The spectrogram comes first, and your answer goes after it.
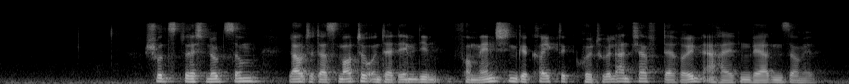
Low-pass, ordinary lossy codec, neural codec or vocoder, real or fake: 7.2 kHz; none; codec, 16 kHz, 0.8 kbps, ZipCodec; fake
